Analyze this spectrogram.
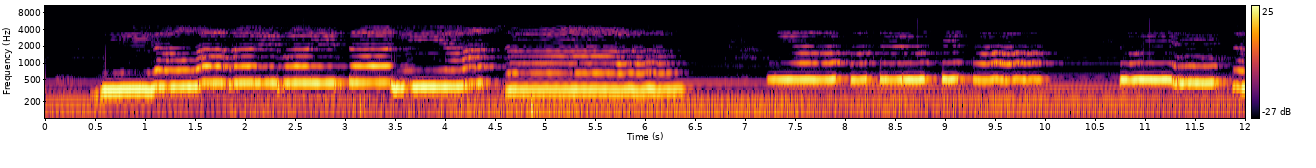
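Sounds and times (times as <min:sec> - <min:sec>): woman singing solo: 0:00.5 - 0:06.5, 0:07.2 - 0:12.0.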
